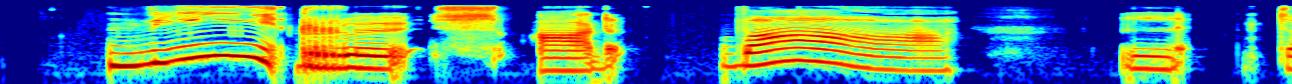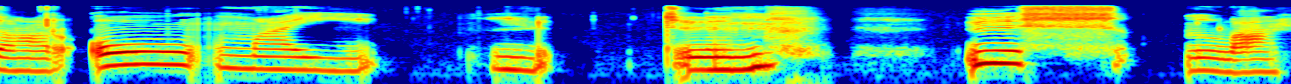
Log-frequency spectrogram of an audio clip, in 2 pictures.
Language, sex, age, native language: Icelandic, female, 6, English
